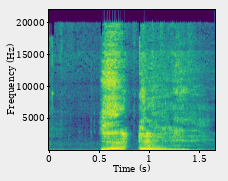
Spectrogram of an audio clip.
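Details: Adult man outdoors on his allotment during a plot tour: two quick, harsh throat-clearing coughs.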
